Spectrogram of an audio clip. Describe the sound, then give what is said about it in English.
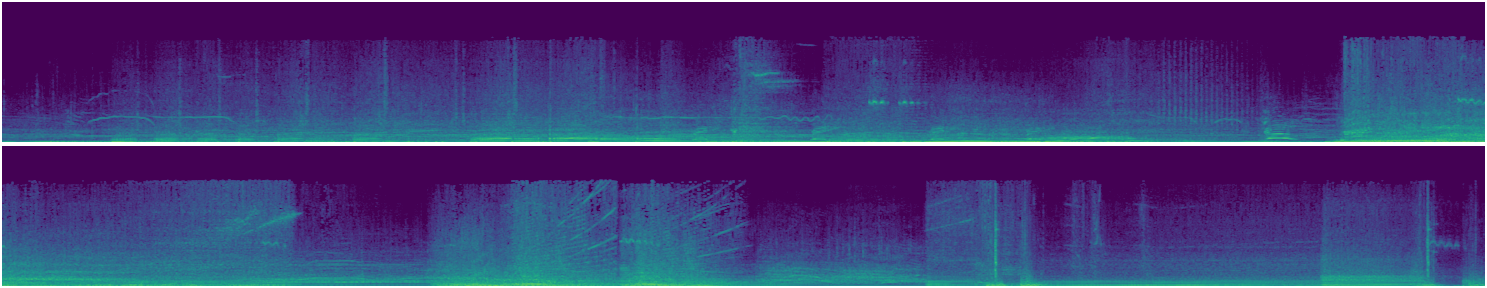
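Race cars launch off the starting line after Tej counts down the race, Ryan and Slapjack shifting into second gear, with loud, roaring engines, their pitch repeatedly climbing and then dropping at each gear shift, the revving sustained over the whole stretch and broken by a few abrupt cuts. “The racers are off. Ryan and Slapjack shift into second gear as the minute ends.”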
